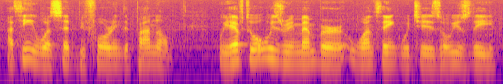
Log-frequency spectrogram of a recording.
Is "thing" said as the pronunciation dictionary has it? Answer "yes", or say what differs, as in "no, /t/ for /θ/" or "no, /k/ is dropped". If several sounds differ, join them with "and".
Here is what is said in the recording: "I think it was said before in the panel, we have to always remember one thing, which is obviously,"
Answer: yes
